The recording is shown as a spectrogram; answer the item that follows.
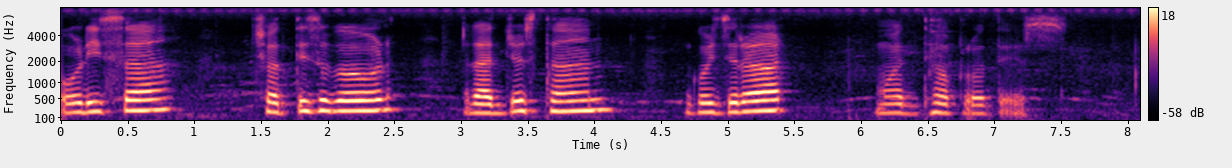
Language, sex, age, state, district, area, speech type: Odia, female, 45-60, Odisha, Sundergarh, urban, spontaneous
